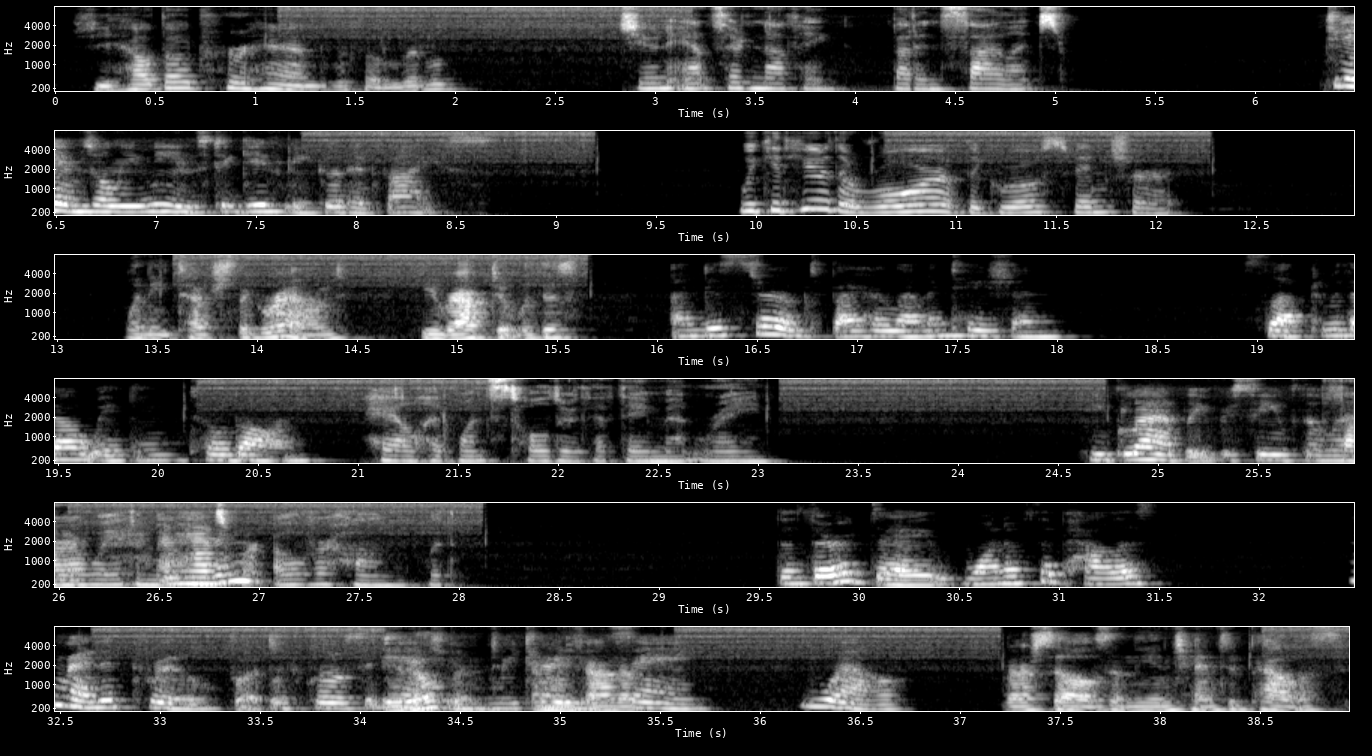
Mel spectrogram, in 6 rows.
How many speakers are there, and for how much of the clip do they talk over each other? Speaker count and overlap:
6, about 9%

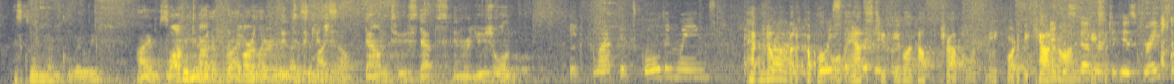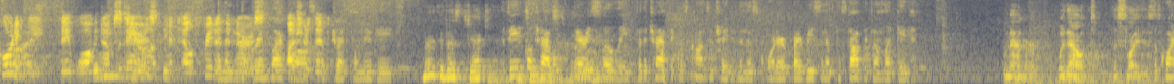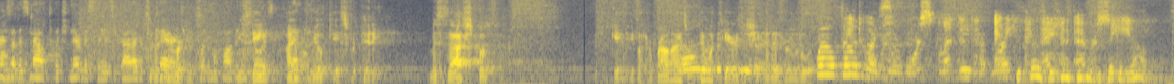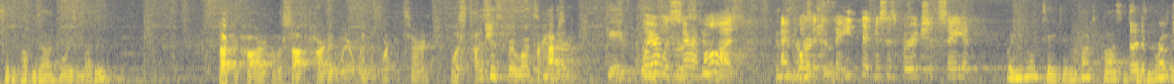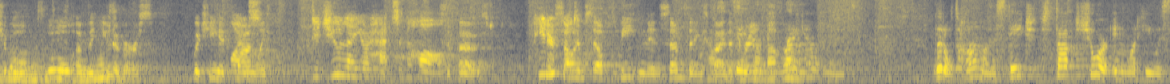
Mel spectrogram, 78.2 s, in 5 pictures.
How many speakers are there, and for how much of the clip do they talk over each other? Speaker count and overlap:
7, about 41%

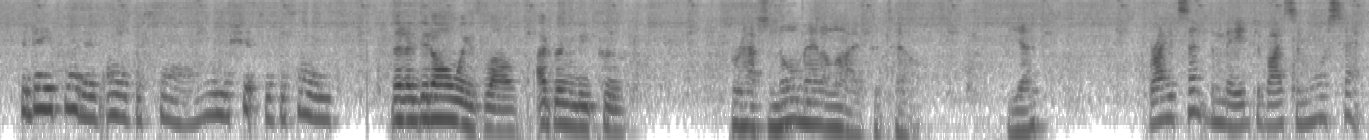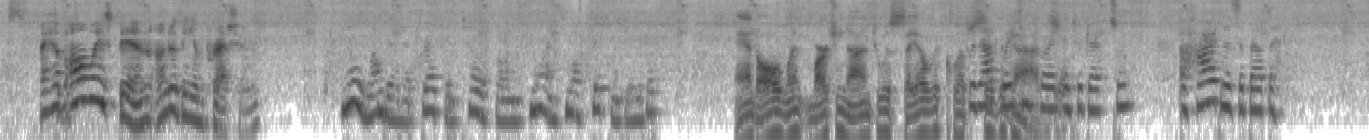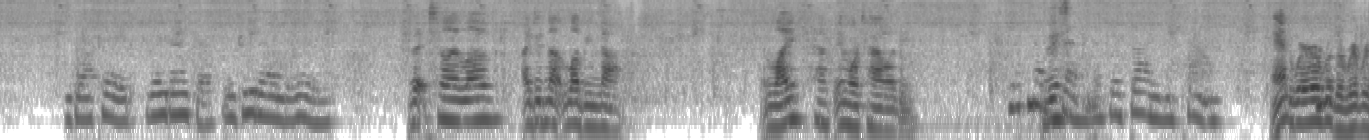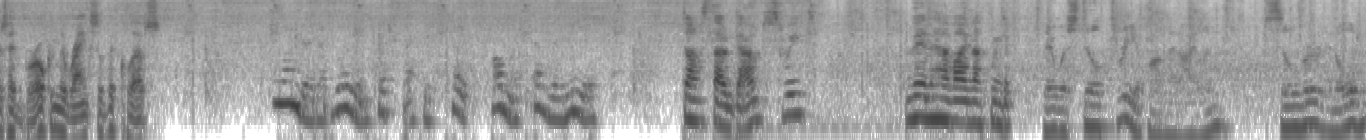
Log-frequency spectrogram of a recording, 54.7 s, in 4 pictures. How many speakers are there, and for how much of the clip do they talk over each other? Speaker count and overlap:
8, about 5%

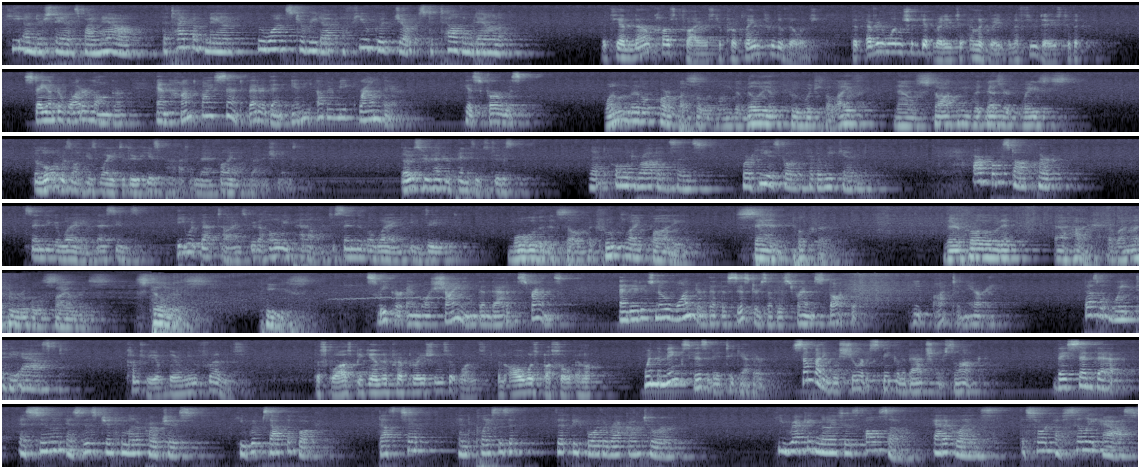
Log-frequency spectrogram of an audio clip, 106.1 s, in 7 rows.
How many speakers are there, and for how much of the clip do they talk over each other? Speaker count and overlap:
5, no overlap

